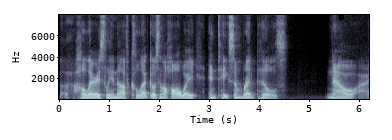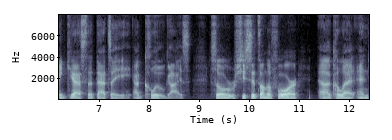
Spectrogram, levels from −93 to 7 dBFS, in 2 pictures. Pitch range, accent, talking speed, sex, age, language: 90-110 Hz, American, 150 wpm, male, 30-49, English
